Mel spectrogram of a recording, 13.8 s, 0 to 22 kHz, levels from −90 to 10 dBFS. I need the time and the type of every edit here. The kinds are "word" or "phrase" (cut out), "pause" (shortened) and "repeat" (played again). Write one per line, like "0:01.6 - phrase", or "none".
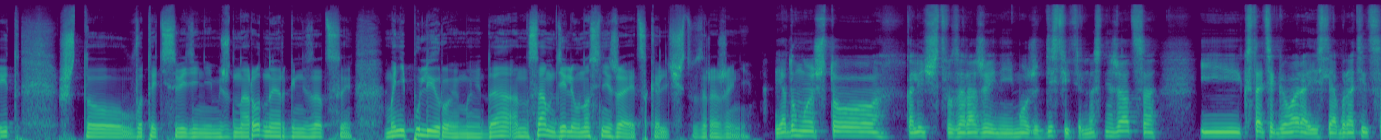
0:07.6 - pause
